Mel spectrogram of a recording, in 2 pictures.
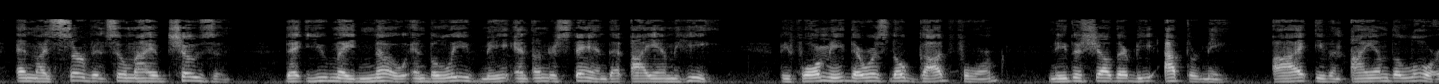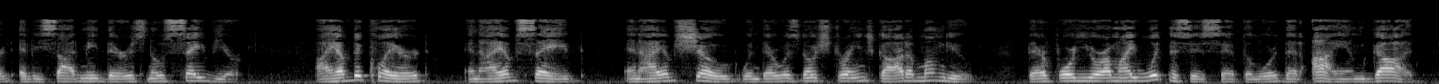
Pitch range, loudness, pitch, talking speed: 130-155 Hz, -22 LUFS, 140 Hz, 160 wpm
